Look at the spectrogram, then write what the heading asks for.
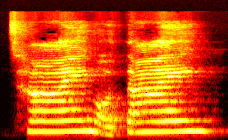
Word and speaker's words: Thyme: Thyme, yes.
